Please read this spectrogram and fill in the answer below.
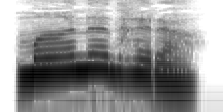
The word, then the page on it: ಮನತರು: kannada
